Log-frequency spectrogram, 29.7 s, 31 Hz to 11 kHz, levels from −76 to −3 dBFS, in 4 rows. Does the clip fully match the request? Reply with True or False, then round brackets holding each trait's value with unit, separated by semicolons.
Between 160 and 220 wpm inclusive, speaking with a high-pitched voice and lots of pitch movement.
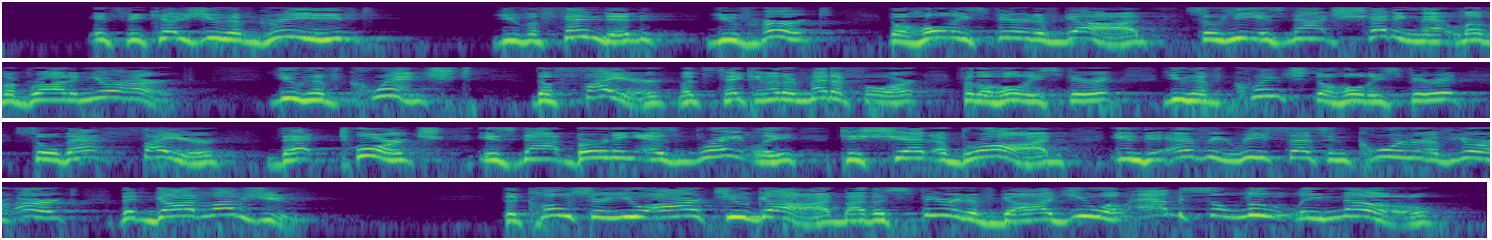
True (170 wpm; 215 Hz; 5.7 semitones)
